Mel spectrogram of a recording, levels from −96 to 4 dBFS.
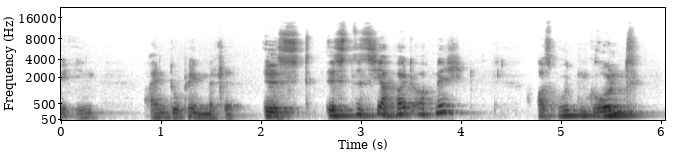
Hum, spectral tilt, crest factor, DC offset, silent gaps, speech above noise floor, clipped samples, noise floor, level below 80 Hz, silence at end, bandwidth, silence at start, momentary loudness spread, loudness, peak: none; -6 dB/octave; 18 dB; under 0.1%; none; 38 dB; under 0.1%; -61 dBFS; -58 dBFS; 0.2 s; 11.5 kHz; 0 s; 18 LU; -23 LUFS; -6 dBFS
